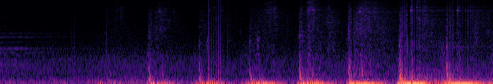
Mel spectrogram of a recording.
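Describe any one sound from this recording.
Footsteps thud in a steady rhythm.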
